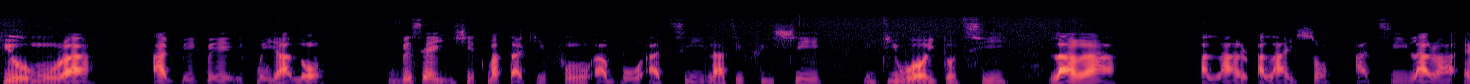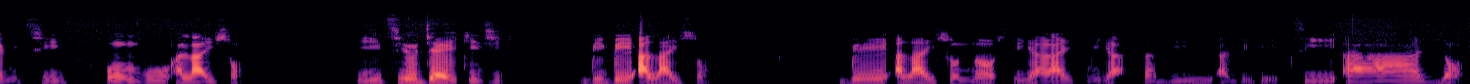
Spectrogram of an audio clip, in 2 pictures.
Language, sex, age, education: Yoruba, male, 46-60, tertiary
